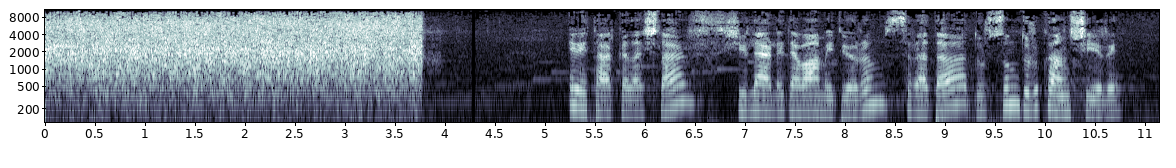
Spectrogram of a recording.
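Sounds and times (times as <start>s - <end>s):
audience applause: 0.0s - 3.8s
speech: 5.3s - 10.9s.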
